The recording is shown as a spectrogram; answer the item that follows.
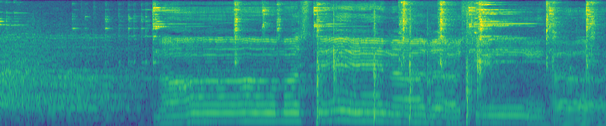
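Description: Temple kirtan: a crowd of voices chanting together, then about one and a half seconds in a single lead voice enters with held notes that step up and down, over a run of sharp percussion strikes.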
